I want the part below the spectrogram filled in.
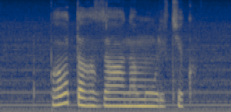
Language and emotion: Russian, sad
